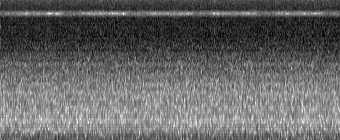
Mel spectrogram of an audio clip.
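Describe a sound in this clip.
A steam locomotive idles nearby with a steady hiss and low rumble.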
